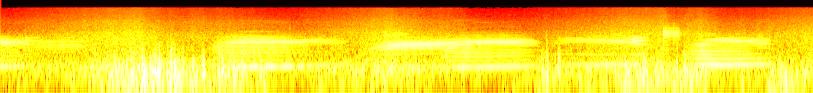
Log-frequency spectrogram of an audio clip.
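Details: Chubby frog chorus in a fishpond just after rain: loud, deep, bellowing calls of about a second, repeated every one to two seconds, several frogs overlapping, with a low rumbling background.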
